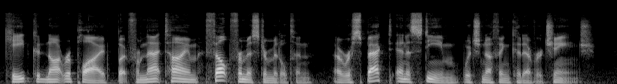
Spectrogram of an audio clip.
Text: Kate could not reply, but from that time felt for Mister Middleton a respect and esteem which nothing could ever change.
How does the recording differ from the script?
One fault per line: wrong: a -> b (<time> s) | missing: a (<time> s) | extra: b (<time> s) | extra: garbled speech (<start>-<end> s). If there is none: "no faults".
no faults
